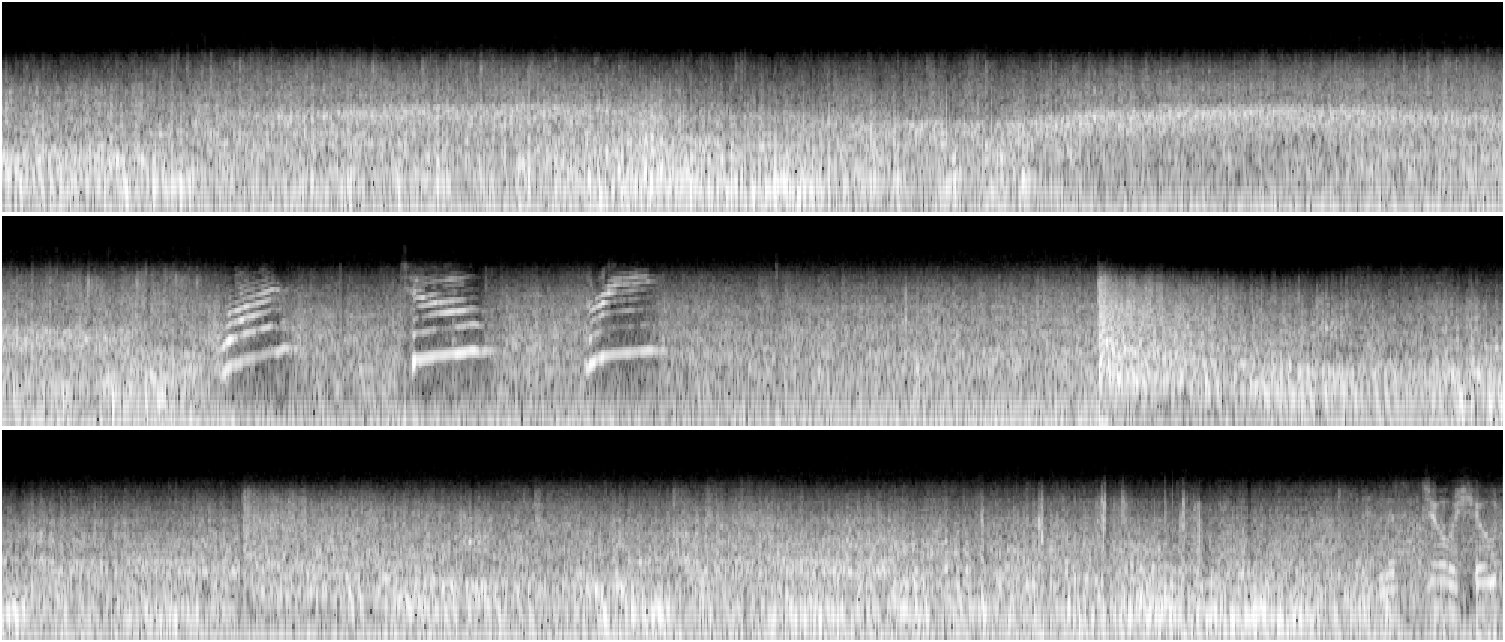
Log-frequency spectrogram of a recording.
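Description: Heavy rain pouring steadily, with a low storm rumble underneath. A little before the middle there are three quick rising, voice-like wails, and a few seconds later one sudden sharp burst.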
